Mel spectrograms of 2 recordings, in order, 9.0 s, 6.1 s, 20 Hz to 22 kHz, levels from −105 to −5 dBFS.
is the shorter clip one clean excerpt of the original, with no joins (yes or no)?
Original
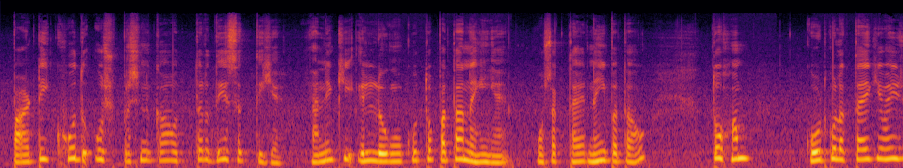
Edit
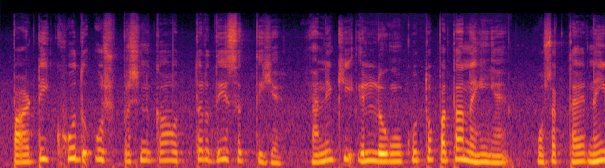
yes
